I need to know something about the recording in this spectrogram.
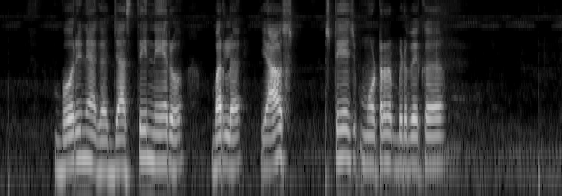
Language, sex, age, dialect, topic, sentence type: Kannada, male, 46-50, Dharwad Kannada, agriculture, question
